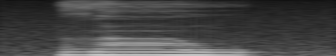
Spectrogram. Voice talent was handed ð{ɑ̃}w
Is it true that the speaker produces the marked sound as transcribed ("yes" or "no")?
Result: yes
